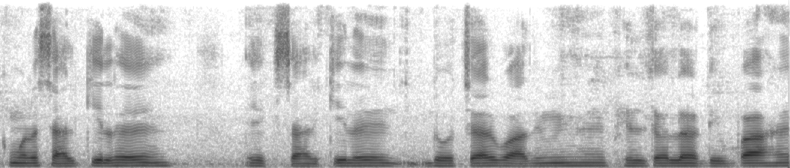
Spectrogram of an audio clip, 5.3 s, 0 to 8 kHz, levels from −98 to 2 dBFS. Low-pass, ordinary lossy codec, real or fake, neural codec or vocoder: none; none; real; none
